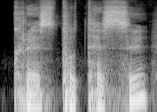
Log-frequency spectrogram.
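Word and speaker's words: χρηστός: 헬라어 크레토스는 원어가 사용됐습니다 우리가 예수 그리스도 할 때 그리스도를 크리스토스 하죠이 유사한 발음이 되었어요 크레스토스 크리스토스 그래서 초대교회 때는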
